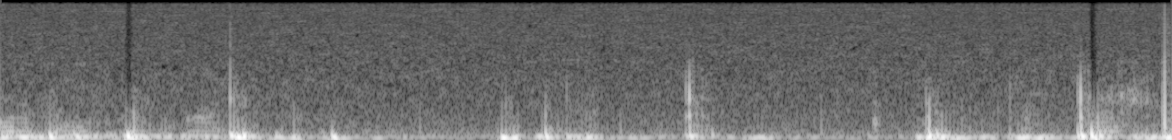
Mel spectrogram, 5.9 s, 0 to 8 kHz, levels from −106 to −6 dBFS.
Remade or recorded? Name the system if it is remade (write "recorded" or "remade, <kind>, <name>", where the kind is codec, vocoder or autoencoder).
recorded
